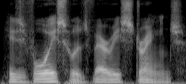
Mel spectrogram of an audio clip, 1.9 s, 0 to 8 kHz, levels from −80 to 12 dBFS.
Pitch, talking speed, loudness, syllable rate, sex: 85 Hz, 160 wpm, -17 LUFS, 4.5 syllables/s, male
